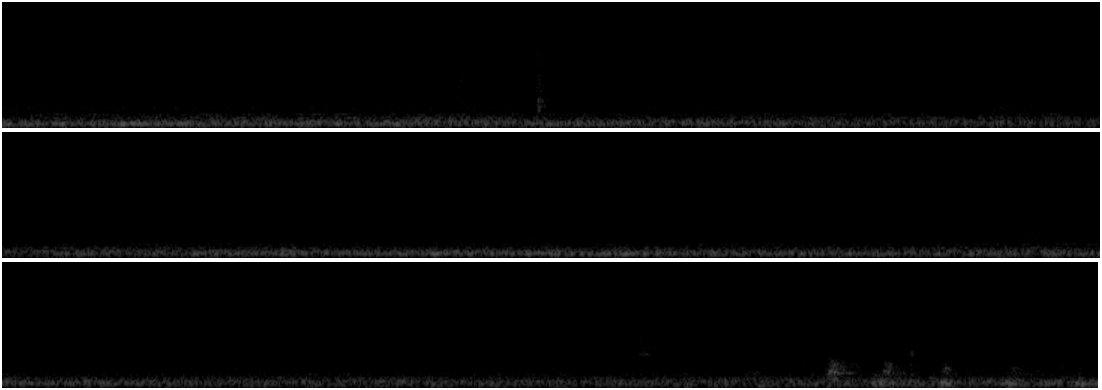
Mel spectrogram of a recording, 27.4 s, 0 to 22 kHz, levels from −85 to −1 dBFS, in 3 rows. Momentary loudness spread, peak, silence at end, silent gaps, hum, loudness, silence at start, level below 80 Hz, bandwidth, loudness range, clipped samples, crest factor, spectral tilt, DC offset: 2 LU; -52 dBFS; 0 s; none; none; -69 LUFS; 0 s; -78 dBFS; 19.5 kHz; 1 LU; under 0.1%; 16 dB; -6 dB/octave; under 0.1%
